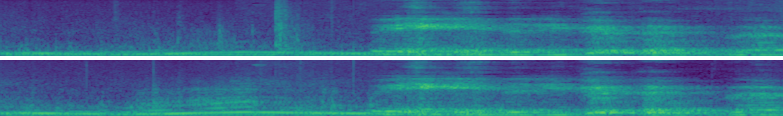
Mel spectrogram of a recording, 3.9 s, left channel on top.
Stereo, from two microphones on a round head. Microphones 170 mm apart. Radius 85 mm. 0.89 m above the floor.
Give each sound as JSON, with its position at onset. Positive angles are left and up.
{"t": 1.9, "sound": "laughter", "side_deg": 45, "distance_m": 0.9}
